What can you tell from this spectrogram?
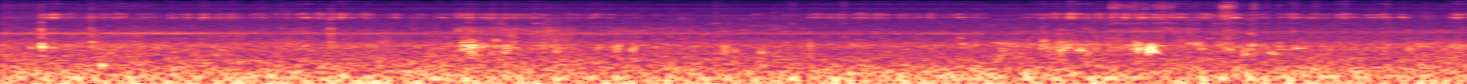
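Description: Faint outdoor ambience: high, pulsing chirping of insects, with a few soft knocks about two seconds and five and a half seconds in.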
